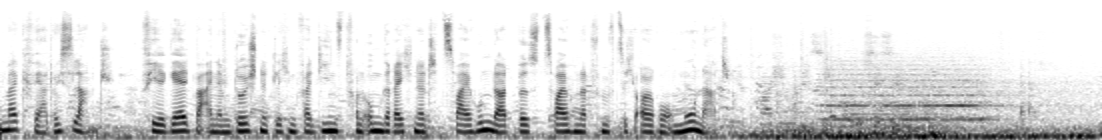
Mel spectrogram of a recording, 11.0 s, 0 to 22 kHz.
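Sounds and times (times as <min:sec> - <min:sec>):
speech: 0:00.0 - 0:08.9
voices: 0:00.0 - 0:09.8
passenger train rumbling into the station at Luang Prabang Laos: 0:00.0 - 0:11.0
clanks from a passenger train: 0:07.2 - 0:10.6.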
